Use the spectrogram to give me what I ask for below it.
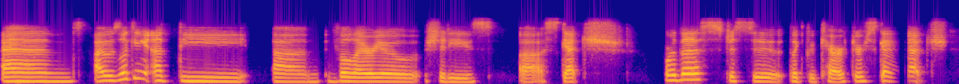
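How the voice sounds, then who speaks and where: A woman's voice: medium pitch, slow, no room sound. A woman co-hosting a casual video chat, talking loosely with many fillers. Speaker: co-host, comics sales.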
